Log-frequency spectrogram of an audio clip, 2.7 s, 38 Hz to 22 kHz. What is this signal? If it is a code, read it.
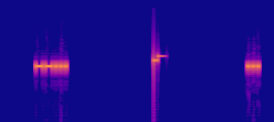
Morse code, heard as a keyed tone, about 48 wpm, 700 Hz. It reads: 7 S
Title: Single Letter-Number Alt 50wpm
